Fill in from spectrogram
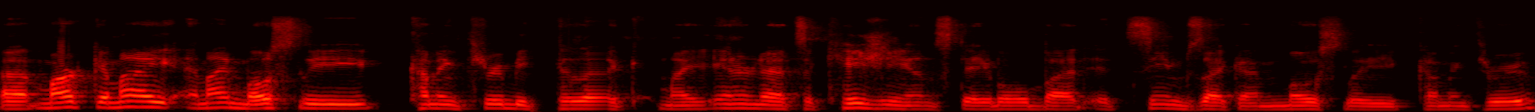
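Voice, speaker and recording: In a Canadian accent, a man speaks at a moderate pace with hardly any pauses. His medium-pitched voice is dark and mellow, with ordinary pitch variation. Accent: Canadian, self-described. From Canada. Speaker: ornithologist, biology professor. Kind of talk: lecture. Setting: video call.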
